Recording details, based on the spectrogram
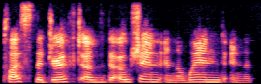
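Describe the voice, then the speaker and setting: A woman's voice: on the high side, fairly even intonation, moderate pace, dry recording, highs cut off. A woman, a Navy veteran, chatting frankly and casually as a podcast guest, with many fillers. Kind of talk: casual interview chat.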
